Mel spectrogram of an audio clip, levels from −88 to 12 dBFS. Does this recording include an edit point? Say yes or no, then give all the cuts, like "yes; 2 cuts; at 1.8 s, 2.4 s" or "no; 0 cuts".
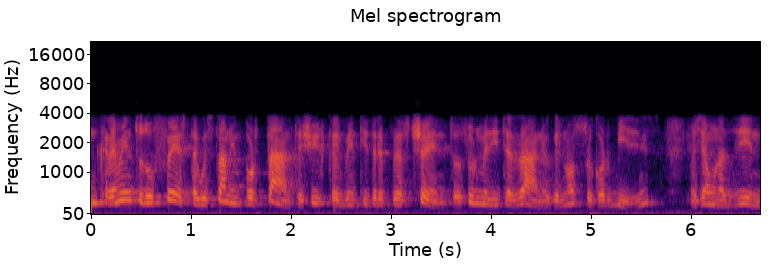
no; 0 cuts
